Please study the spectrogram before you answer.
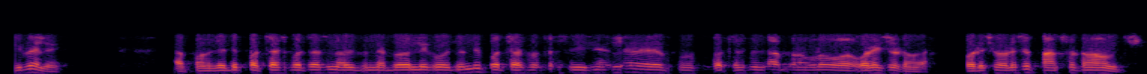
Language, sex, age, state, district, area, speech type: Odia, male, 45-60, Odisha, Bhadrak, rural, conversation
